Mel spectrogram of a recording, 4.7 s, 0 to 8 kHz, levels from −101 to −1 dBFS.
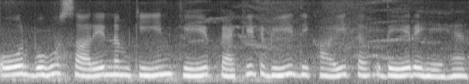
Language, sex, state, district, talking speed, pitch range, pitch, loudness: Hindi, female, Punjab, Pathankot, 140 wpm, 210-235 Hz, 225 Hz, -13 LUFS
